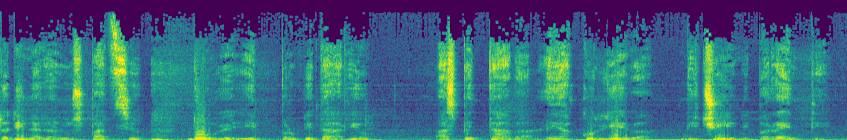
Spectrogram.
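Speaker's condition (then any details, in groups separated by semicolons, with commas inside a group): Parkinson's disease; approaching final stage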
